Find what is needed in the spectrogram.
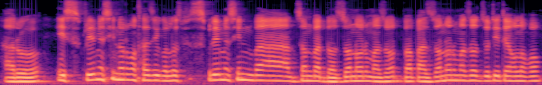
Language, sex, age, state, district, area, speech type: Assamese, male, 45-60, Assam, Barpeta, rural, spontaneous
